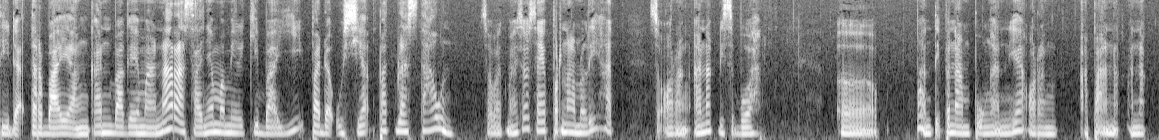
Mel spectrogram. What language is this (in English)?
Indonesian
